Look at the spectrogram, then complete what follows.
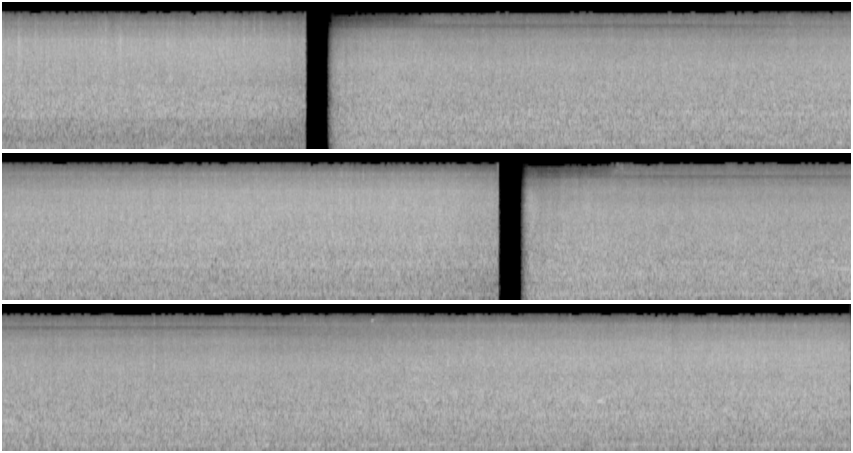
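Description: Steady rushing of flowing water, broken by two brief silences, about three seconds in and about thirteen seconds in.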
